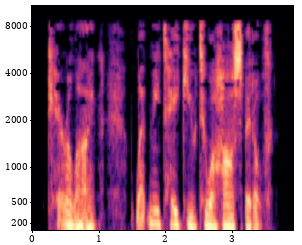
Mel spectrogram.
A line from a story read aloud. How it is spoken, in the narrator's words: Daniel whisper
